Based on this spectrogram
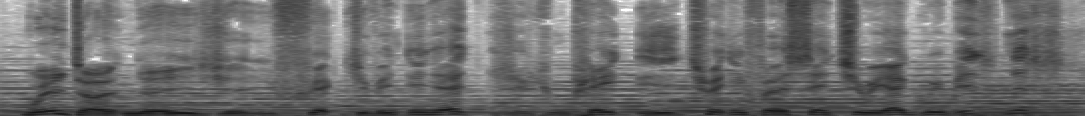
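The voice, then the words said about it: Stupid farmer character voice. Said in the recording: “That was my farmer's a stupid voice.”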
